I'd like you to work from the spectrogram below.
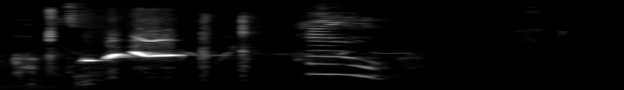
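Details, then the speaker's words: A person with Tourette syndrome makes a whistling phonic tic: a brief, sudden whistle, then a short falling voiced squeal. "i have a whistling tick and i can't whistle so i just do the face i just do"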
